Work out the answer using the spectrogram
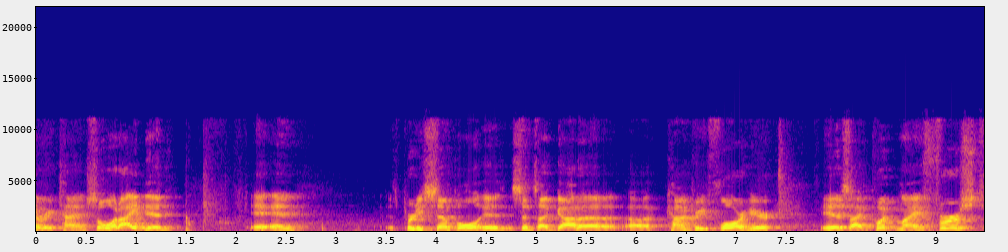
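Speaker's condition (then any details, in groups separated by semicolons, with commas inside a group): No condition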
